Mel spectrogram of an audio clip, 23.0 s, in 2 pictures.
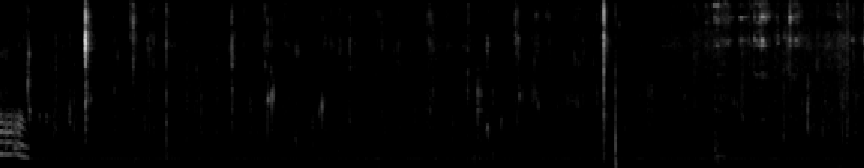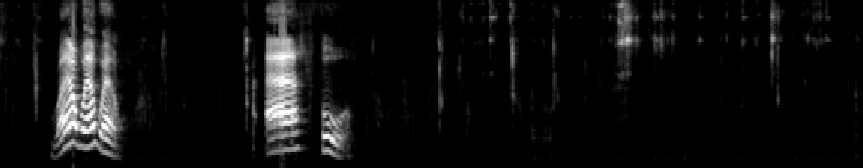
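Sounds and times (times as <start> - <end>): low steady hum: 0.0 - 23.0
chewing and lip smacks: 0.4 - 12.2, 13.2 - 15.0, 16.3 - 20.2.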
